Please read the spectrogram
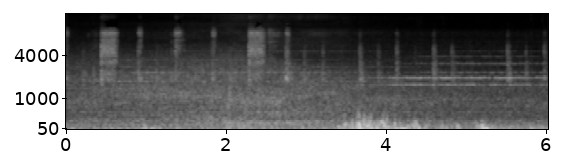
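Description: Street ambience at a road intersection: a steady low rumble of traffic, swelling louder for about a second near the middle, with short hissy bursts every couple of seconds.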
